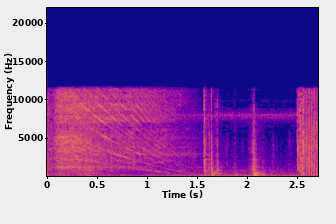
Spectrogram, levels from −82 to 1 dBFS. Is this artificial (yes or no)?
no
